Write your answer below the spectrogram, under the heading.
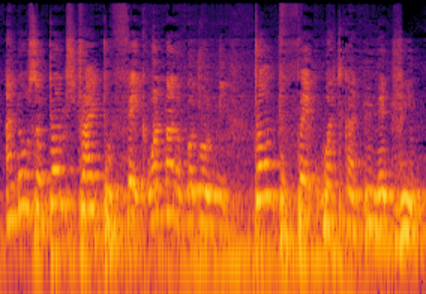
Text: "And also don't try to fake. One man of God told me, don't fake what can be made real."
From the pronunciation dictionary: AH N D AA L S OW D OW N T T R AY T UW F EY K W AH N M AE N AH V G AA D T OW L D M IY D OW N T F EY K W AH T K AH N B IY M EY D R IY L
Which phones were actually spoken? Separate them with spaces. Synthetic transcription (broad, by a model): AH N D AA L S OW D OW N T T R AY T UW F EY K W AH N M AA N AH V G AA D T OW L D M IY D OW N T F EY K W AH T K AH N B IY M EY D R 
